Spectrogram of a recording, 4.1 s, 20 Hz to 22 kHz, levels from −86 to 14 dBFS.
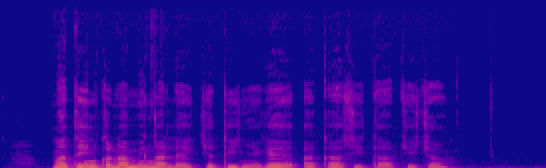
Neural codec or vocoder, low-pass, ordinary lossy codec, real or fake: none; none; none; real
